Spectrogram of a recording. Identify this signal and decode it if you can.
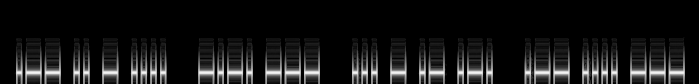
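Morse code, heard as a keyed tone, about 25 wpm, 550 Hz. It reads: WITH CO STAR WHO
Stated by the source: News headlines sent in Morse at 25 wpm.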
